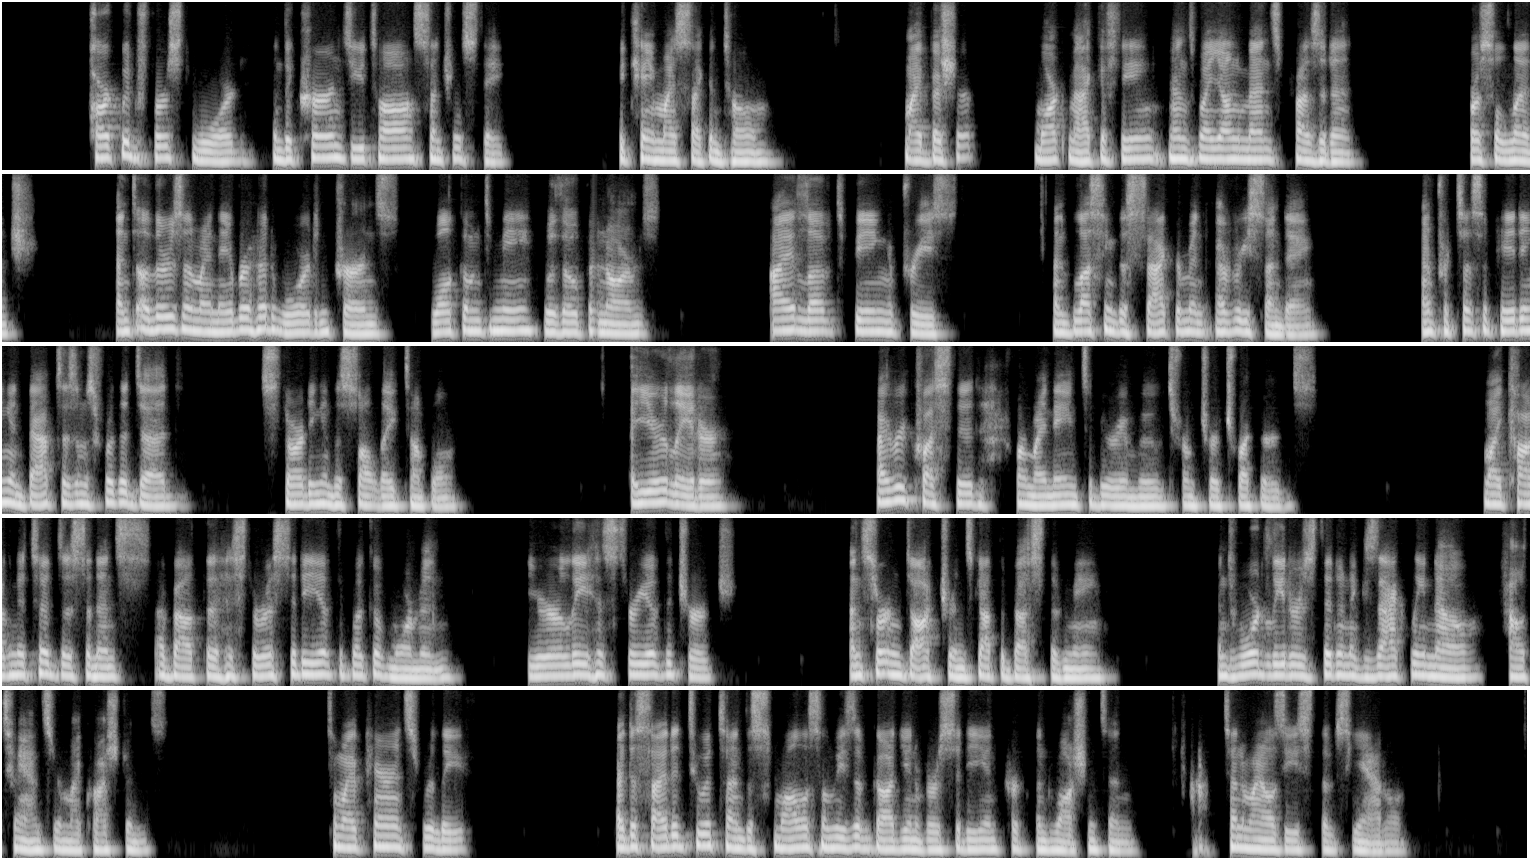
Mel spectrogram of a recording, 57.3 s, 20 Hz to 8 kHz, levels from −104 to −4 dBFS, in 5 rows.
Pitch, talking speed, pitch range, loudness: 135 Hz, 140 wpm, 115-150 Hz, -22 LUFS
